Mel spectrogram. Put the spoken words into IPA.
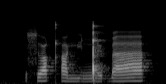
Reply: s o qʰ ɛ mʲ œ ŋ͡ǃ ø ɓ a

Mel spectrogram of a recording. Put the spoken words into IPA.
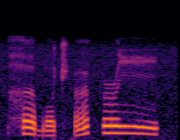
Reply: h ə b o t͡ʃʼ ə̃ | ɹ iː

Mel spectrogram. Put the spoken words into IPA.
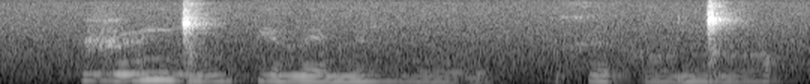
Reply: ʐ ø ŋ͡ǀ o̤ pʲ œ ð e ð y ʎ o̤ | x ø h ɔ̤ ŋ͡ǀ ɔ̤

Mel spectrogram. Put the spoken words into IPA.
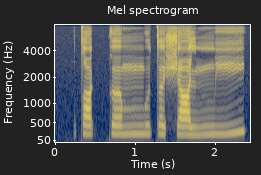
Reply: tˤ ə˞ kː ʌ mː u t ʌ ʃ ɑ lʲ mː i

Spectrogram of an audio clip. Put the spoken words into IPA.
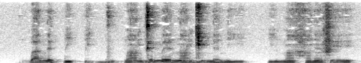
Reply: ɡ͡b a˧ n ɛ˦ k͡p i˦ k͡p i˧ ɡ͡b u˨ ɡ͡b ã˧ ɡ ɛ˦ m ɛ˦ n ã˦ ɡ i˦˨ n ɛ˨ n i˧ | i˨ m ã˨ h ã˨ ɾ ɛ̃˨˦ f e˦˨

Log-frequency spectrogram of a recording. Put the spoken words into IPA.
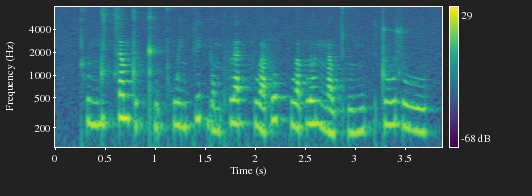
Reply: kʰ ɯ˩˦ ŋ d i˦˥ t̚ s a˥˩ m t ɯ˨˩ k̚ tʰ i˨˩ ʔ kʰ w i˧ n k i˥˩ t̚ j o˩˦ m pʰ l a˥˩ t̚ f u˨˩ a̯ f o˥˩ k̚ p u˧ a̯ p l o˥˩ n ŋ a˧ w pʰ ɯ˦˥ ŋ | t uː˦˥ s uː˧

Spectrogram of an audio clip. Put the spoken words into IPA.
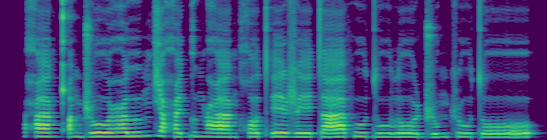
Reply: ħ aː ŋ qʼ ʌ ŋ ɖ͡ʐ oː ʕ ɯː ŋ ʑ ʌ ħ e ɡ ɯ ŋ ʕ aː ŋ χ o tʼ eː ʐ eː t aː f uː d uː l oː ɖ͡ʐ u ŋ ʂ uː t oː

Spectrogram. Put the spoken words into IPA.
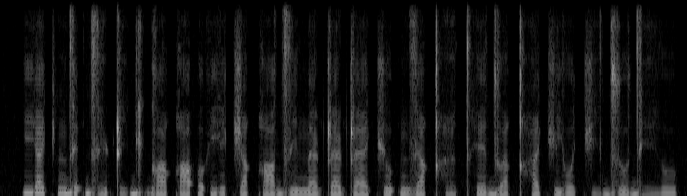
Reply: j æ˦˨ t͡ʃ n d e˦ ʔ d͡z e̤˨ j ʈ i̤˨ ɡ i̤˦ ɡ ɒ˨ u̯ q ɒ˨ ʔ o˨ ʔ j i˦ t͡ʃ e˨ q ɒ˨ d͡z i˨ n̪ æ˨ ʈ æ˦ ʈ æ˨˦ t͡ʃ u˦ ʔ n z e˦ qʰ i̤˦ t̪ʰ e˦ d u˨ i̯ qʰ e˨ t͡ʃ j o˨ t͡ʃ i̤˨ d͡z u˦ d e̤˨ u̯

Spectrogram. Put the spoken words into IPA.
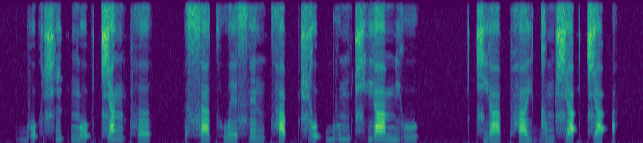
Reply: b o˦ ʔ ɕ ĩ˦ k̚ m o˨ ʔ t͡ɕ a˥˧ ŋ pʰ ə˨˦ | s a˧ t̪ʰ w e˨˩ s ẽ˧ n t̪ʰ a˦ p̚ t͡ɕ o˦ ʔ b u˥˧ m t͡ɕʰ j a˦ m j u˨˦ | t͡ɕ j a˨˩ pʰ a˧ j ɡ ə˧ m ɕ a˦ ʔ t͡ɕ a˨ ʔ

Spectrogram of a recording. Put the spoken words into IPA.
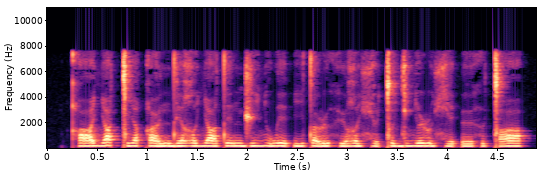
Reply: qʰ ɑ ʎ ɑ ǀ i q ø n d e ʁ u ʎ ɑ t e n d͡ʒ i ʎ u w e ʔ i t ɑ ɭ ɯ h y ʁ y ç ø ǀ ɯ ɟ e ʎ ɯ ɭ u ç e ʔ ø h ɯ ǀ ɑ

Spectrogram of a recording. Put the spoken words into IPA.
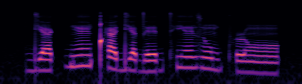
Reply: dʲ æ k ɡ ẽ ǃʰ æ dʲ æ d e d tʰ j ẽ z ũ b pʰ ɹ õ

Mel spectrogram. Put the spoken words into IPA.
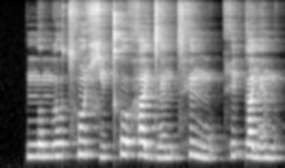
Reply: n̪ o˧ m l u˧ t͡sʰ ɔ̃˦ ɕ i˧ kʰ o˥˧ h a˥˧ j d͡z ẽ˧ n t͡sʰ ẽ˥˧ ŋ m u˨ k̚ h i˦ ʔ ɡ a˥˧ j ẽ˥˧ m

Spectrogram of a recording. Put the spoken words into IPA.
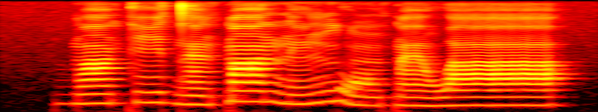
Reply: b ã˧ k i˧ d ɛ̃˨ k͡p ã˦ n ĩ˨˦ ŋ w ɔ̃˨ k͡p ɛ̃˨ w aː˧

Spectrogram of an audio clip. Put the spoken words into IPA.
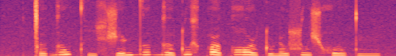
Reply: ǀ ə˩ ɡ ɤ˥ w t̪ʰ i˩ x ʃ e˩˥ ɳ d̪ ɤ˥ ɡ ə˥˩ tʷ e˥ x qʷ ɤ˥˩ k ʁʷ ə˞˥˩ tʷ ə˩ ɳ ɤ˧ sʷ i˥˩ ʃ χʷ i˧ w t̪ y˩

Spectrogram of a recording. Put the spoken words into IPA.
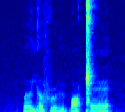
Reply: k͡p ə˨ j ə˥˧ f ɭ ʉ˨˥ ɓ ɒ˨ ǁ ɛ˨˥

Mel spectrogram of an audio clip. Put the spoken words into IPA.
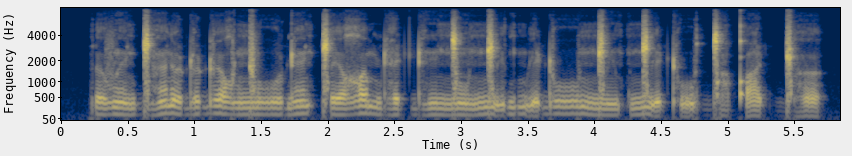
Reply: ɾ ɘ˨ v ẽ˨ ɡ͡ǁ ɛ̃˨˦ ɾ ʏ˨ ɖ ʏ˦ ɖ ʏ˦˨ ʁ ŋ͡ǁ uː˨ ɖ ẽ˦ ǁ e˨ ʁ ɘ˦˨ m ɖʱ e˨ ʈ ɖʱ ĩ˨ ŋ͡ǀ ũ˨ ŋ͡ǁ ḭ˦ d m ḭ˦ ɖ uː˦ ŋ͡ǁ ĩ˨ p ŋ͡ǁ ḭ˦ ʈʰ ṵ˦ ɡ͡ǀ œ˦˨ qʼ ɛ˨ ʈ ɡ͡ǁ œ˨

